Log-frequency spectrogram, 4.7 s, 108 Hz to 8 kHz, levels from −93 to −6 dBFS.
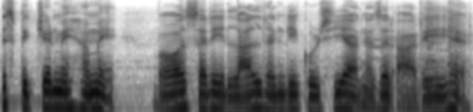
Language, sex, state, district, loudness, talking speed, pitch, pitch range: Hindi, male, Assam, Kamrup Metropolitan, -17 LUFS, 175 wpm, 110 Hz, 105-115 Hz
